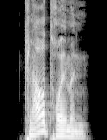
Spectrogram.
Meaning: to lucid dream
- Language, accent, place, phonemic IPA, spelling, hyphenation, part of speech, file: German, Germany, Berlin, /ˈklaːɐ̯ˌtʁɔɪ̯mən/, klarträumen, klar‧träu‧men, verb, De-klarträumen.ogg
